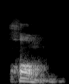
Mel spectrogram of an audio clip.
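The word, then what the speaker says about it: 本: kayak pohon pensil botol kita gunakan home bukan Hong buku ya memang bacanya sama tapi artinya beda kita gunakan home ada yang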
